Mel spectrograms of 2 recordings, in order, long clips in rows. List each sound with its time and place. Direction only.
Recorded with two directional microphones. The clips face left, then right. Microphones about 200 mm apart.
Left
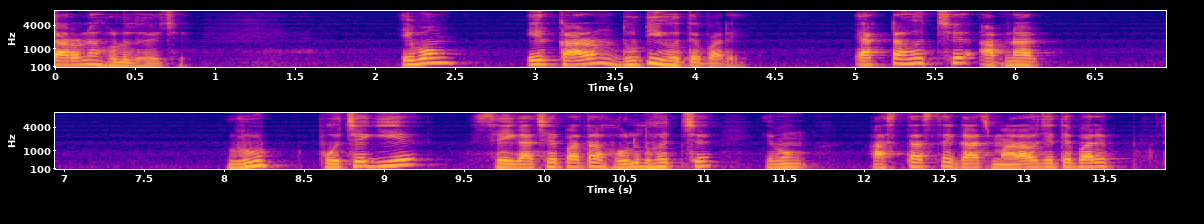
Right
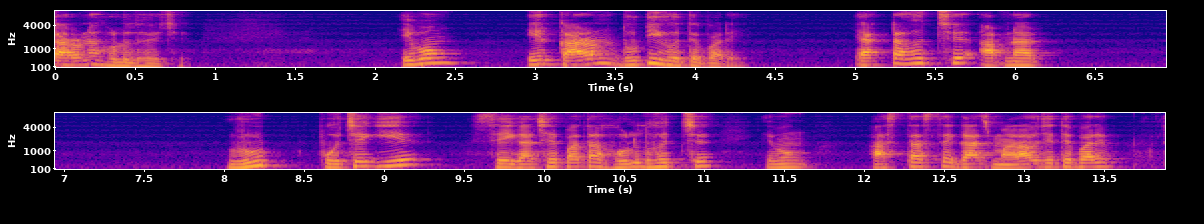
0.0 s a man's voice: 40° left (ahead or behind)
7.9 s speech: 50° left (ahead or behind)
